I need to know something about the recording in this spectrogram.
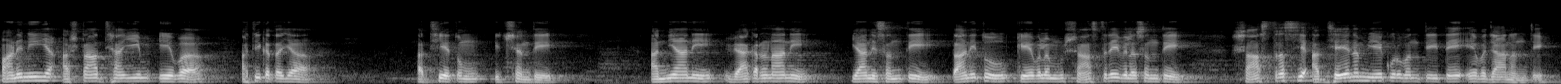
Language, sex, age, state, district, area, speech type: Sanskrit, male, 60+, Telangana, Jagtial, urban, spontaneous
